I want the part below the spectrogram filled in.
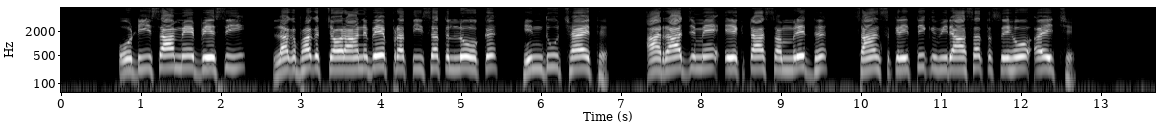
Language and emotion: Maithili, neutral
